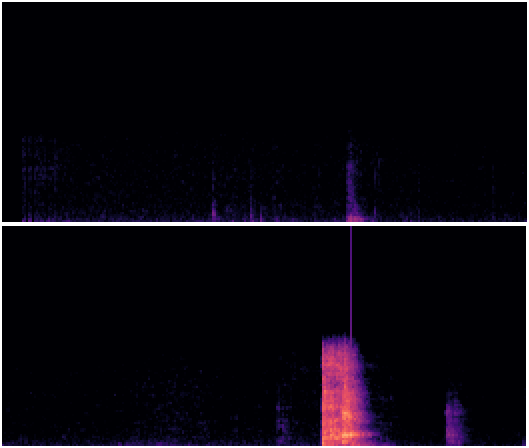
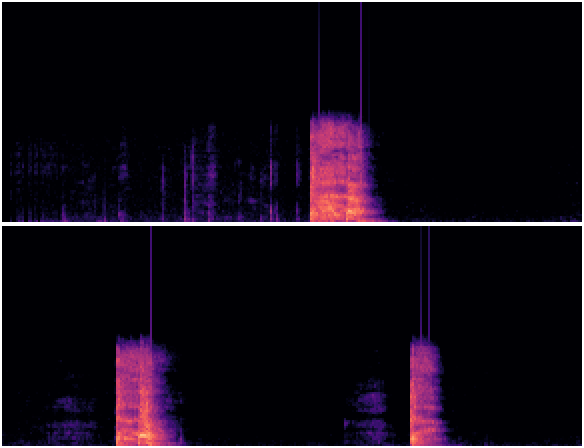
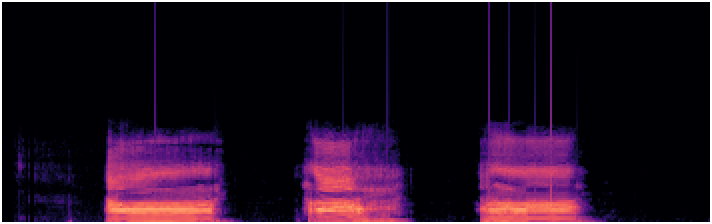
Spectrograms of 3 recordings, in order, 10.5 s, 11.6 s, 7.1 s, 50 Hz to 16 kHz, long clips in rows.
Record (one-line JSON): {"cough_length": "10.5 s", "cough_amplitude": 29621, "cough_signal_mean_std_ratio": 0.15, "three_cough_length": "11.6 s", "three_cough_amplitude": 30197, "three_cough_signal_mean_std_ratio": 0.24, "exhalation_length": "7.1 s", "exhalation_amplitude": 28313, "exhalation_signal_mean_std_ratio": 0.56, "survey_phase": "beta (2021-08-13 to 2022-03-07)", "age": "65+", "gender": "Female", "wearing_mask": "No", "symptom_none": true, "smoker_status": "Never smoked", "respiratory_condition_asthma": true, "respiratory_condition_other": false, "recruitment_source": "REACT", "submission_delay": "2 days", "covid_test_result": "Negative", "covid_test_method": "RT-qPCR"}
